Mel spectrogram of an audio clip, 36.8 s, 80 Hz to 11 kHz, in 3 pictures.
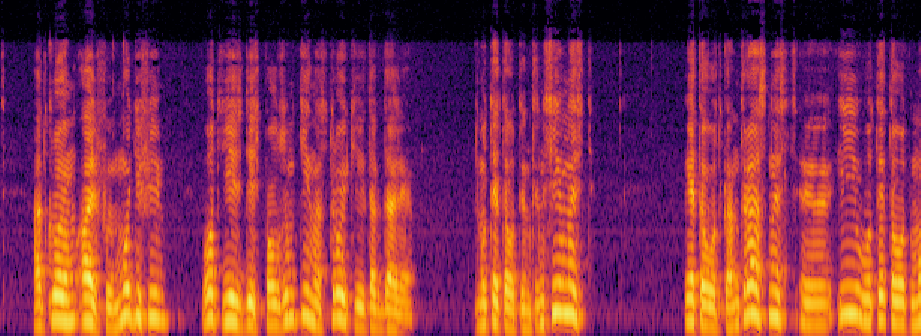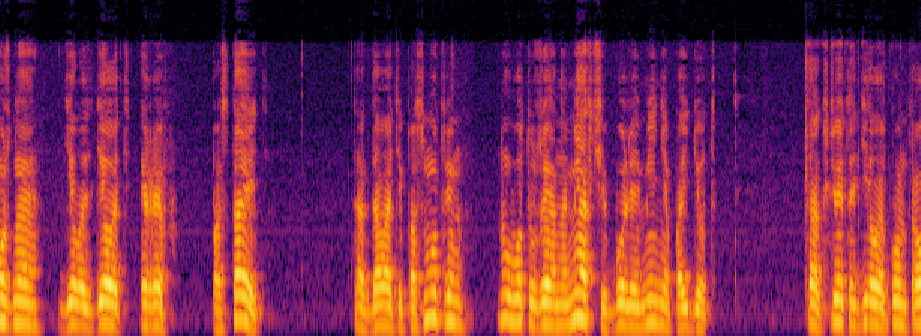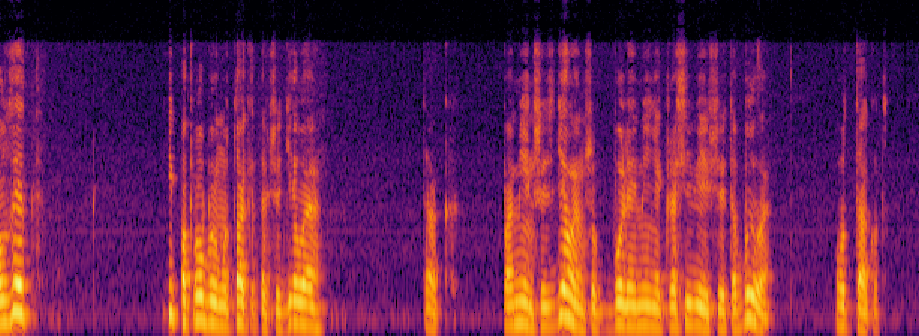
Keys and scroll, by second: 23.5 ctrl+z.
